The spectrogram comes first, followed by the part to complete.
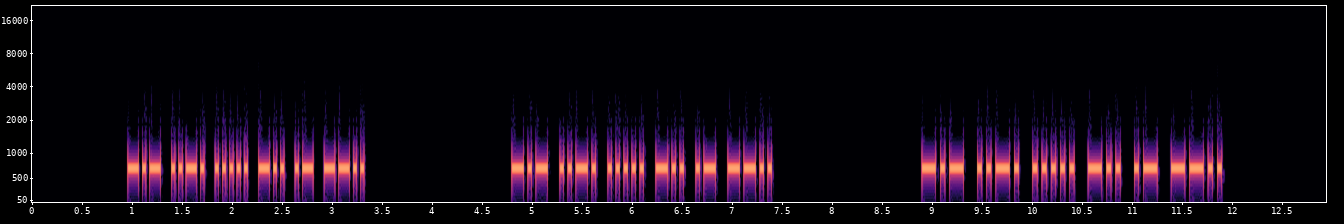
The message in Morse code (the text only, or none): KF5DAZ KF5DAZ KF5DAZ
